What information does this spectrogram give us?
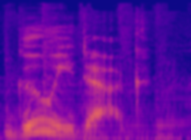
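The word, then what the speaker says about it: geoduck: has to be good it's spelled like geo duck but it's pronounced gooey duck when you first lay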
